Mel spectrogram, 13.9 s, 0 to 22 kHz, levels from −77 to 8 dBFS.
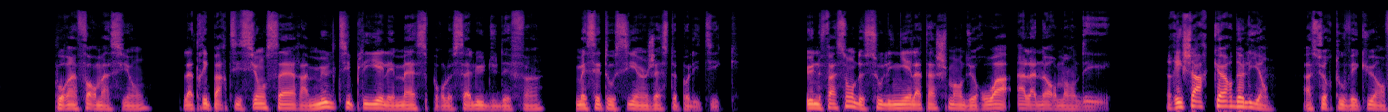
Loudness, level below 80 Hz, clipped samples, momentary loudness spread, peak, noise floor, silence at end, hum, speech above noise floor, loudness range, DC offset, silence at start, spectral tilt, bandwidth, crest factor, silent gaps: -20 LUFS; -42 dBFS; under 0.1%; 13 LU; -4 dBFS; under -90 dBFS; 0 s; none; over 70 dB; 3 LU; under 0.1%; 0.55 s; -5 dB/octave; 16 kHz; 18 dB; 11.22-11.64 s, 12.89-12.93 s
